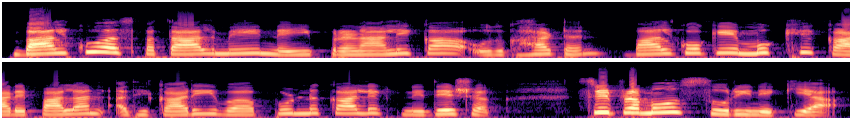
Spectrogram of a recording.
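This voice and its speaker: A woman narrating a scripted news report in a formal, measured reading style. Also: a little high, a bit bright, clear, resonant tone, no echo, muffled recording.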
